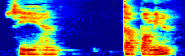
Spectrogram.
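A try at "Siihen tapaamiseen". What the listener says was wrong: Like the long vowel sound. A. Yes, with 2 A's.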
